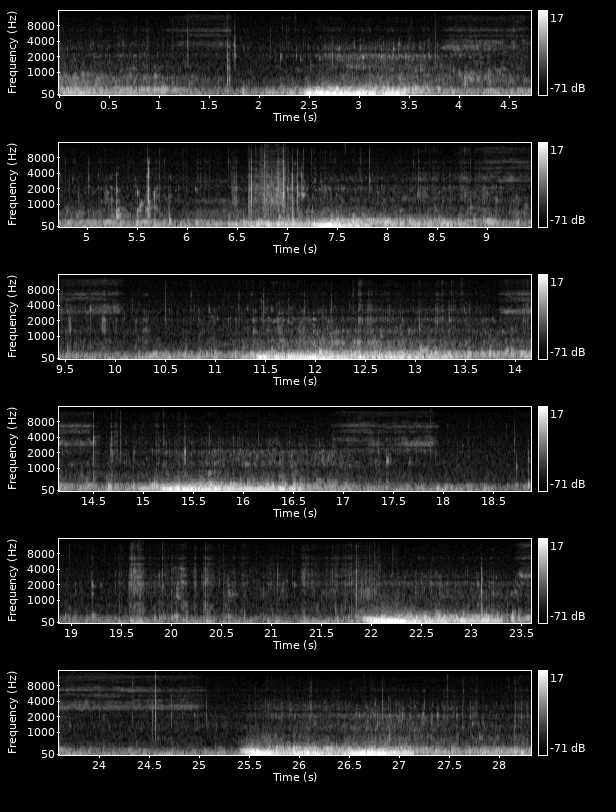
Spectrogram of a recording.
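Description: Water gurgling and rushing in low bursts every few seconds, about six times, with faint bubbly hiss between them.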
